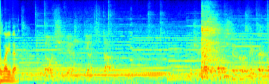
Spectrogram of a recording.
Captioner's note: speaking Polish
